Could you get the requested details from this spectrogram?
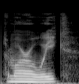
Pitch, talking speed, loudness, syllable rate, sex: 125 Hz, 225 wpm, -12 LUFS, 5.6 syllables/s, male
